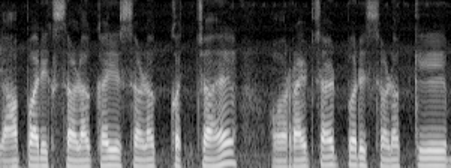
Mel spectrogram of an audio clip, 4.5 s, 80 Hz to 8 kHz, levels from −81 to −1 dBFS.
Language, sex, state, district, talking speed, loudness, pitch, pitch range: Hindi, male, Bihar, Darbhanga, 225 wpm, -16 LUFS, 125 Hz, 115-135 Hz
